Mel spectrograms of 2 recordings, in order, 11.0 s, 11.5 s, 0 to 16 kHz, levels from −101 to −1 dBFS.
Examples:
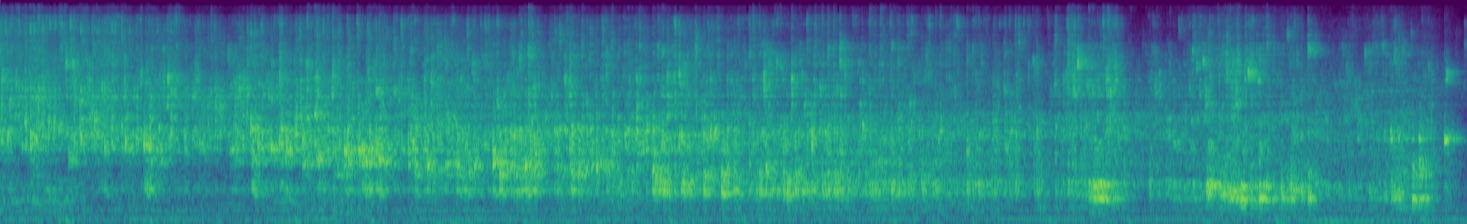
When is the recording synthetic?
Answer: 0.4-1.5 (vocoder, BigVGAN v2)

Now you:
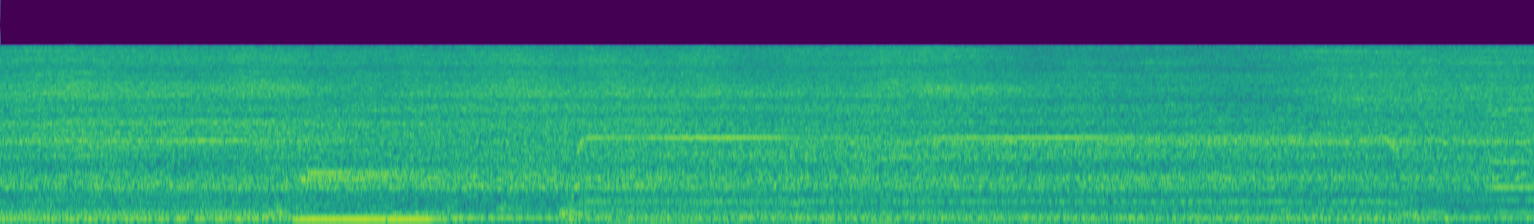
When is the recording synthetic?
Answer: 4.8-5.4 (vocoder, BigVGAN v2); 9.7-10.4

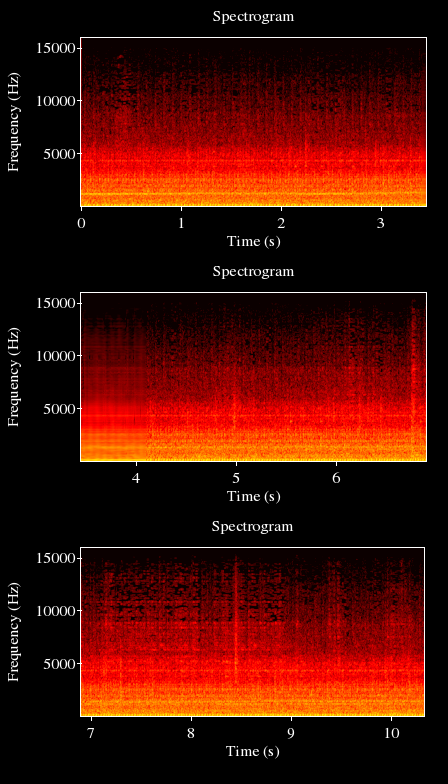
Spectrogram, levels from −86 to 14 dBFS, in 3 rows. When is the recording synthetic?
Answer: 3.4-4.1 (vocoder, BigVGAN v2)

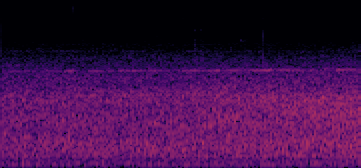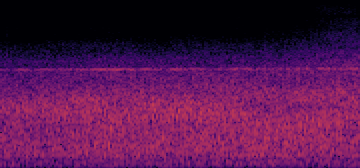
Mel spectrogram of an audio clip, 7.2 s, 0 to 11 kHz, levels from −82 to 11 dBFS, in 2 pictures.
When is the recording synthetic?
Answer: 0.0-1.3 (vocoder, BigVGAN v2); 2.4-7.2

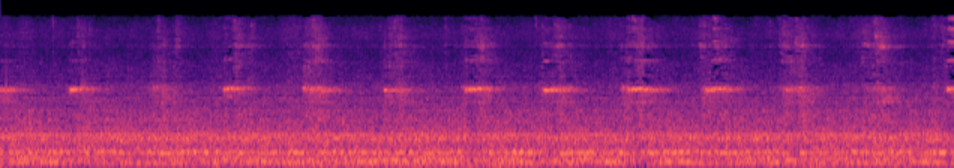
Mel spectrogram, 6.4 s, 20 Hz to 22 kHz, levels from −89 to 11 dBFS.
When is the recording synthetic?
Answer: 1.4-6.4 (vocoder, BigVGAN v2)

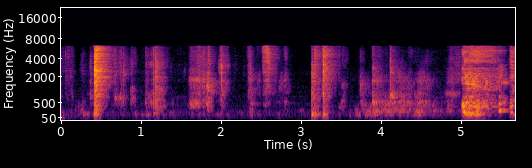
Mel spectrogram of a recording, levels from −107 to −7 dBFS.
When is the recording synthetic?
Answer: 5.1-5.7 (vocoder, BigVGAN v2)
